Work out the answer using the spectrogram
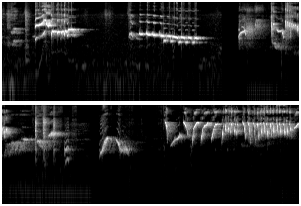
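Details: White-rumped shama song used to trigger answering songs from other shamas: separate phrases of sweet whistles and scratchy descending notes, ending in a fast, high, buzzy twittering trill.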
